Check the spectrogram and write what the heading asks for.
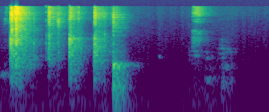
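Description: A quick run of about five small clicks and taps in the first second, then one faint tap later: a plastic liquid eyeshadow tube and its cap being handled and opened.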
